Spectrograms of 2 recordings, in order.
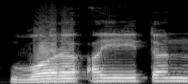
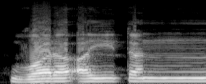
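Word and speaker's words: وَرَأَيْتَ: ت نون زبر تن، نون الف زبر ن، ورأیتن. سین زبر سا، ورأیتن ناس، ورأیتن ناس.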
